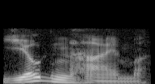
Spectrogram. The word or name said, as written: Jotunheim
